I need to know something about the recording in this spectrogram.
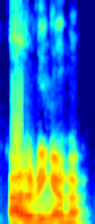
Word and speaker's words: Arvingarna: I still can't pronounce them. Gustav, help me out here. Arvingarna. Arvingarna.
